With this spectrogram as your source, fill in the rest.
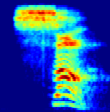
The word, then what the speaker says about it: sans: Sans, no sans, non. Esa à la fin, on ne prononce pas.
